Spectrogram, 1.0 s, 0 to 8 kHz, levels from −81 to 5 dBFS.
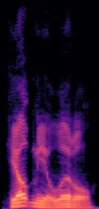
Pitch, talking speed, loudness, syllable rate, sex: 105 Hz, 300 wpm, -15 LUFS, 7.9 syllables/s, male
